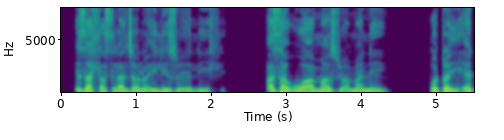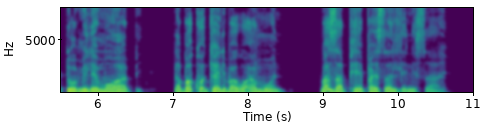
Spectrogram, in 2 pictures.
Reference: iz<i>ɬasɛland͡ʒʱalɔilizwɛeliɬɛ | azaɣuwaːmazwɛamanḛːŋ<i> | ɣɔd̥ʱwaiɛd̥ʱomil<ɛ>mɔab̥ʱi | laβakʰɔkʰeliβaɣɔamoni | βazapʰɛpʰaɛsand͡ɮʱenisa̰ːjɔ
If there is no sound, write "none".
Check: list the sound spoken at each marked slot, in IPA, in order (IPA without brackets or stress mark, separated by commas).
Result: a, i, ɛ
